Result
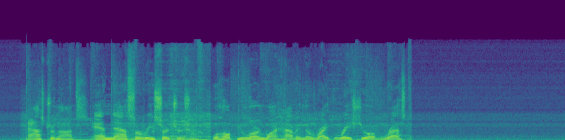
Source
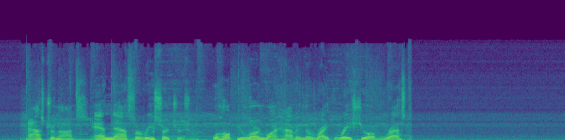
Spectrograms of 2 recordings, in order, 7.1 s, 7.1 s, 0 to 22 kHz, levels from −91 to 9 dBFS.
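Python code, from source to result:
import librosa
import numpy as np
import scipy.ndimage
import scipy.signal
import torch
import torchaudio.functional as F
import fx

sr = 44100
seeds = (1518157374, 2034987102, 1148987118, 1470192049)

y = fx.env_flatten(x, sr, amount_pct=50, at=(1.43, 2.64))
y = y * librosa.db_to_amplitude(3.5)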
